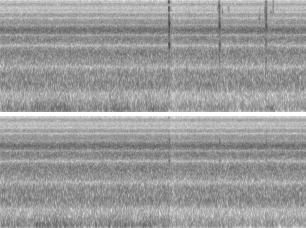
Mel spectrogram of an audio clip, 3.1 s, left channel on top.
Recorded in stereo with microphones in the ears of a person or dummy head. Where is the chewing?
65° left (ahead or behind).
